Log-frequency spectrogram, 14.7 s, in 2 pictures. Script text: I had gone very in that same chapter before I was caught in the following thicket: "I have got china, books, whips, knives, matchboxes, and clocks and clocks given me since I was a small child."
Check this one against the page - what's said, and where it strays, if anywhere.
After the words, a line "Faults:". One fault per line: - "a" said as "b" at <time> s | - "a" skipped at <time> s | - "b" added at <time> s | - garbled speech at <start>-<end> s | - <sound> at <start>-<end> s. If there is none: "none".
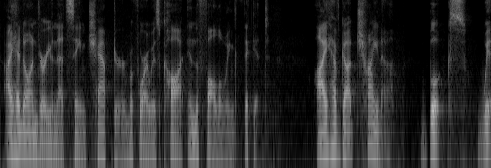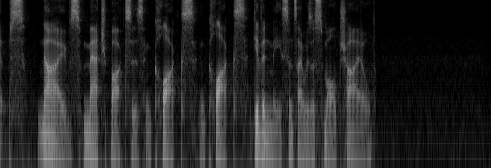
I had gone very in that same chapter before I was caught in the following thicket: "I have got china, books, whips, knives, matchboxes, and clocks and clocks given me since I was a small child."
Faults:
none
